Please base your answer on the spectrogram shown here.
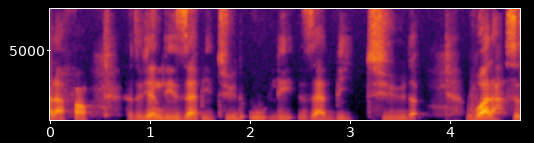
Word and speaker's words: habitude: mot de jour c'est habitude habitude ça s'écrit avec un h muet au début habitude h A B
